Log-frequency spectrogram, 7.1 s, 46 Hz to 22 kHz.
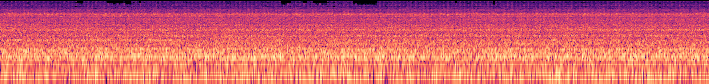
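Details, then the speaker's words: Normal A/C at idle: a Suzuki Swift at 110,994 km, after a new condenser fan motor, added compressor oil and refrigerant, gives a steady idle with the compressor cycling normally and no knocks or squeals; cabin 5-7°C, outside 30°C, heat not high. "คอมแอร์ตัดต่อปกติค่ะด้านค่าความร้อนก็ไม่สูงนะคะ"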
